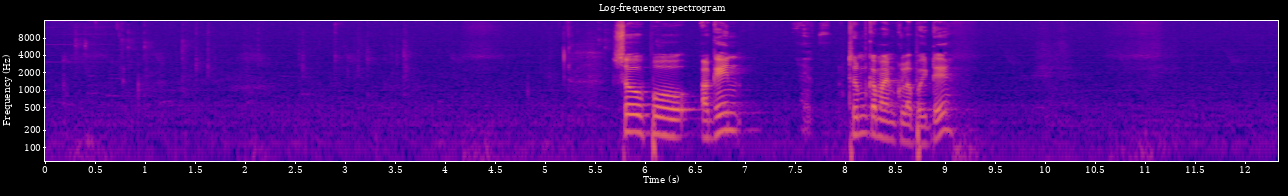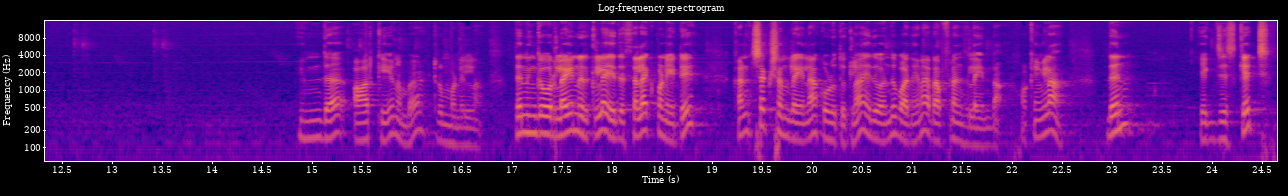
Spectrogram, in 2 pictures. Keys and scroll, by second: 2.7 ctrl+z, 3.1 Escape, 5.2 Escape, 16.9 Escape, 17.2 Escape, 17.5 Escape.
